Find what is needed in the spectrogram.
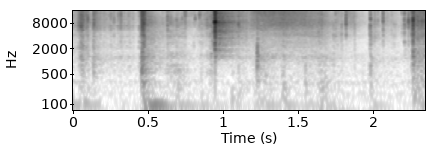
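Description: Hands handling a taped cardboard case, rubbing and scraping over the cardboard with a few sharp knocks, the loudest about half a second in.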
